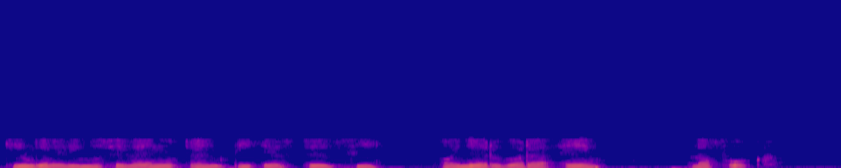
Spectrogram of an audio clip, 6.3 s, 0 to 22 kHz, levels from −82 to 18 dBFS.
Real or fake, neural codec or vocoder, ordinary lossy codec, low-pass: fake; codec, 24 kHz, 0.9 kbps, WavTokenizer, medium speech release version 2; AAC, 16 kbps; 7.2 kHz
